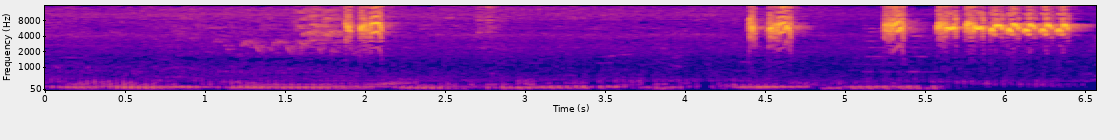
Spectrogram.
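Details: Sunda coucal recording used to stir the bird into calling: deep, low booming notes run together in long pulsed bursts of about a second each, with brief high chirps and twitters from other birds over the top.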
